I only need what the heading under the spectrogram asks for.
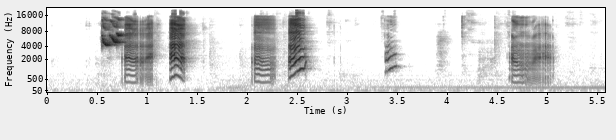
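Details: Pastel blue monk parakeet, a pet parrot, imitating Japanese speech: short raspy, harmonic syllables in bursts with a pause, a few soft chirps, then a final grating phrase over a faint low hum indoors.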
